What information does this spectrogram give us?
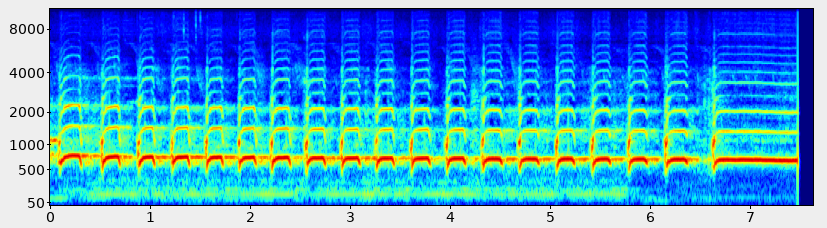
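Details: National champion zebra dove of the Bangkok line, with a sweet voice and long rhythm. It sings rapid, evenly spaced, bubbling coos, nearly three per second, over a faint hum. The sequence closes with a flat, sustained tone.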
